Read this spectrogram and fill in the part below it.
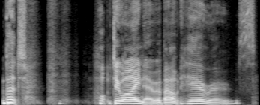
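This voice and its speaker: A woman's voice: mid-range voice, slow pace, gravelly, dry recording, studio quality. An actress voicing a gloating, seductive female devil in a video game, with a mocking, theatrical, condescending drawl. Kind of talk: video game character acting.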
